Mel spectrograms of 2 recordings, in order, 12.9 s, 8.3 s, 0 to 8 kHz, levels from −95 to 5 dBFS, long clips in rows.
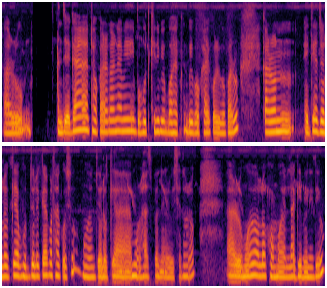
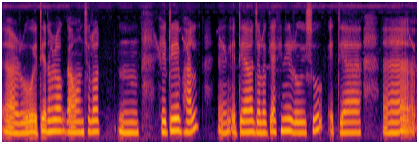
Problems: background sounds at intervals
